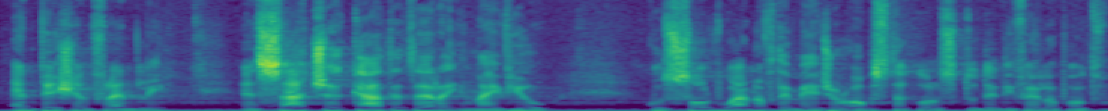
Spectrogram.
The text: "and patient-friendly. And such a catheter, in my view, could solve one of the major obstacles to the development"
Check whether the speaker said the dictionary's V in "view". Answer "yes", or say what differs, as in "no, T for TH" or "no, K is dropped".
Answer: yes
